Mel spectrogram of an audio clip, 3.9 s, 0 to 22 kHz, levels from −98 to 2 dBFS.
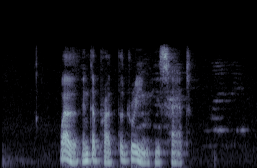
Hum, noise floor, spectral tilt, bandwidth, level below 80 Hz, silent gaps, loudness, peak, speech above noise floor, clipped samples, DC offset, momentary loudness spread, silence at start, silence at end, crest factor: none; -73 dBFS; -4.5 dB/octave; 8.2 kHz; -66 dBFS; none; -36 LUFS; -16 dBFS; 37 dB; under 0.1%; under 0.1%; 12 LU; 0.9 s; 0.2 s; 22 dB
